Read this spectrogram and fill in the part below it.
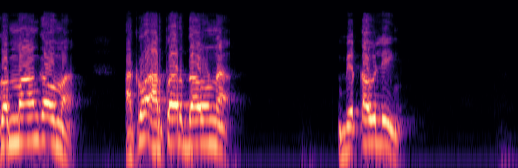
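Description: An elderly man speaks slowly and calmly into a microphone, pausing between phrases.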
